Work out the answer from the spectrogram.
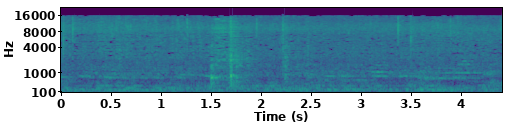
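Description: Sabudana-and-potato dough strands deep-frying in hot oil in a kadhai: a steady sizzle with scattered crackles, one louder crackle about a second and a half in.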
